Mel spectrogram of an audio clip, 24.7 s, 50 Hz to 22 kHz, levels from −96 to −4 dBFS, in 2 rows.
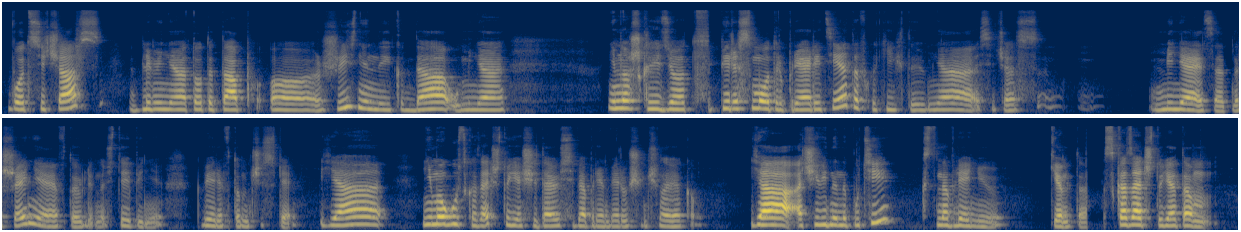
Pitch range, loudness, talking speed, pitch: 210-255 Hz, -28 LUFS, 130 wpm, 230 Hz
